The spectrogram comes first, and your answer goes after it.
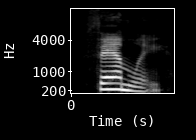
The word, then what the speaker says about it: family: The stress is on the first syllable, fam. Over time, the vowel I relaxes so much that we drop the whole syllable and turn it into family.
